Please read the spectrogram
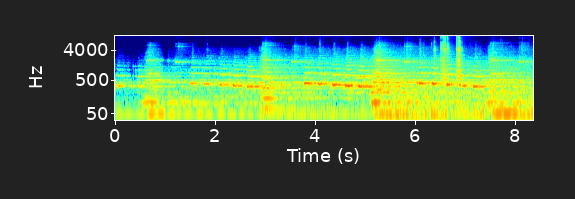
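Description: Dramatic orchestral film score with brass over heavy low beats every two seconds or so.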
